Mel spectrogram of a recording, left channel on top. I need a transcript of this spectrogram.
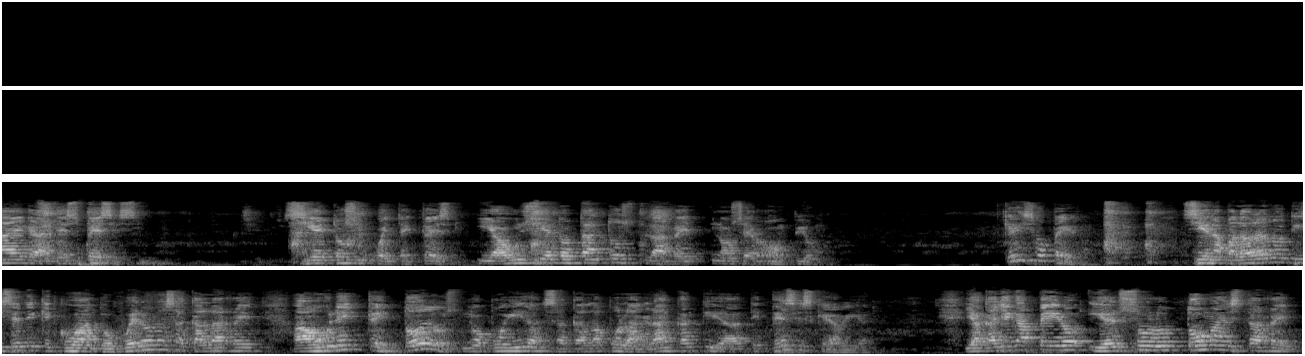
de grandes peces, 153, y aun siendo tantos, la red no se rompió. ¿Qué hizo Pedro? Si en la palabra nos dice de que cuando fueron a sacar la red, aún entre todos no podían sacarla por la gran cantidad de peces que había. Y acá llega Pedro y él solo toma esta red,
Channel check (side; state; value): left; silent; 60 dB below the other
